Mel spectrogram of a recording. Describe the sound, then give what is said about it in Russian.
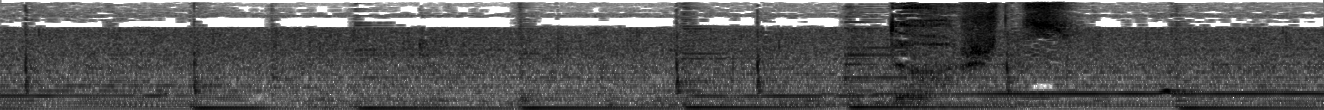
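Steady rain patters continuously on window glass, a dense wash of small drops, with a low droning tone swelling and pulsing underneath at regular intervals. “Капли стучат по стеклу, их монотонный ритм отражается в сердце, поднимая из глубины души бессознательную тоску и ностальгию почему-то безвозвратно утраченного.”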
